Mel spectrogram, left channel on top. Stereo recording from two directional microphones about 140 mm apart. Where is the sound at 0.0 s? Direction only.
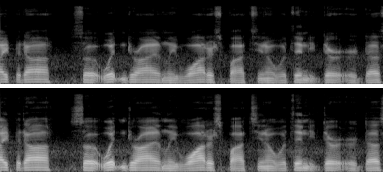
15° right (ahead or behind).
